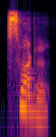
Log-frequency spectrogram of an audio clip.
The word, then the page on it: swaddle: Indian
